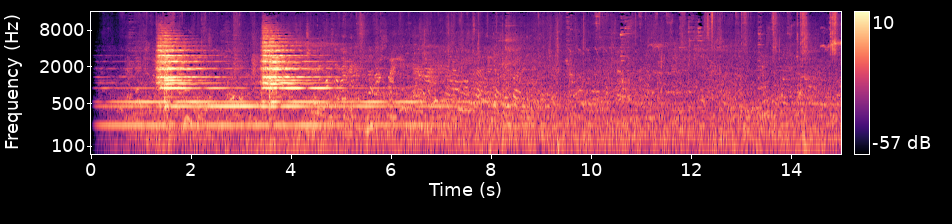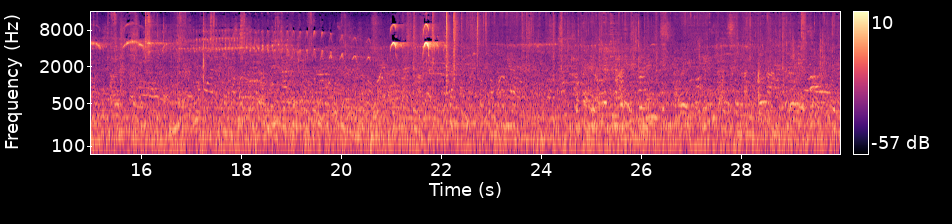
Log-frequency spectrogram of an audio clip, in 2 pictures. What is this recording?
Soundscapes > Urban
Corfu - Corfu Town, Church Tolling Bells, People, Birds, Calm
Field-recording made in Corfu on an iPhone SE in the summer of 2025.
tolling, tollingbells, church, corfutown, corfu, bells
